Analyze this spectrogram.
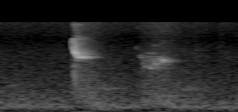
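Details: White-throated seedeater calling a lot: a loud, sharp, high downslurred chirp, then a softer, lower chirp about half a second later, over a quiet background.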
